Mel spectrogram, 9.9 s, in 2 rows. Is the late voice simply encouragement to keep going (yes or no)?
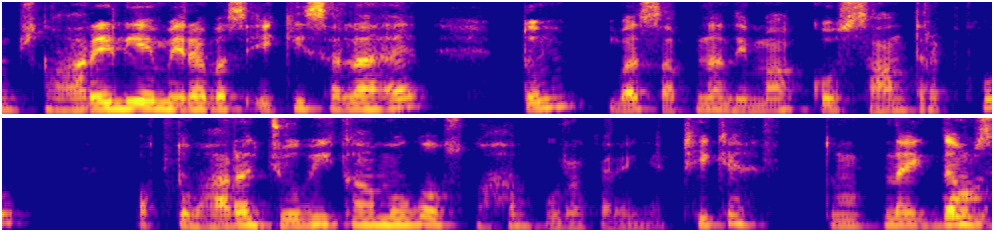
no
